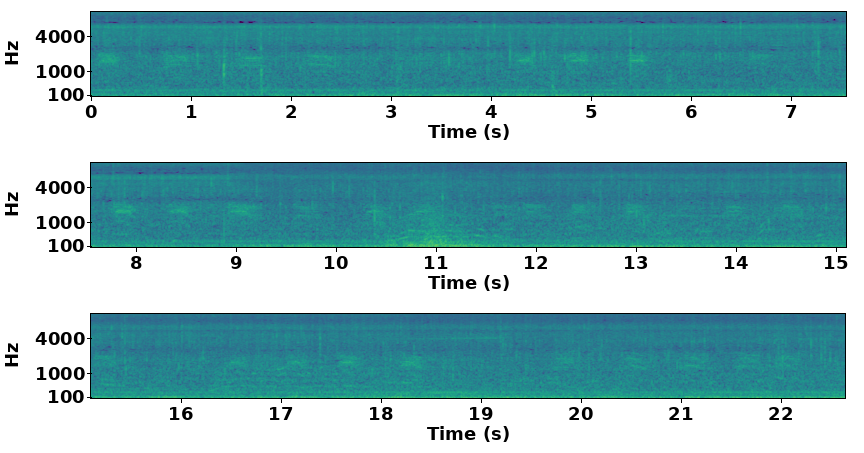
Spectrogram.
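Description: Water sprays and patters steadily onto a pool's surface outdoors.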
